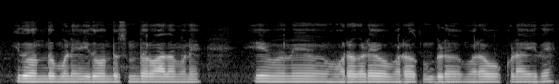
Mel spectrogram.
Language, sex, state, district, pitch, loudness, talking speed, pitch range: Kannada, male, Karnataka, Koppal, 125 Hz, -18 LUFS, 130 wpm, 125-130 Hz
